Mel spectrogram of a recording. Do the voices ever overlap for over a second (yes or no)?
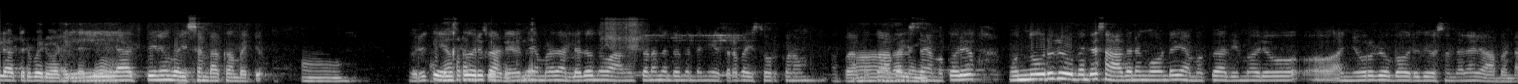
no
